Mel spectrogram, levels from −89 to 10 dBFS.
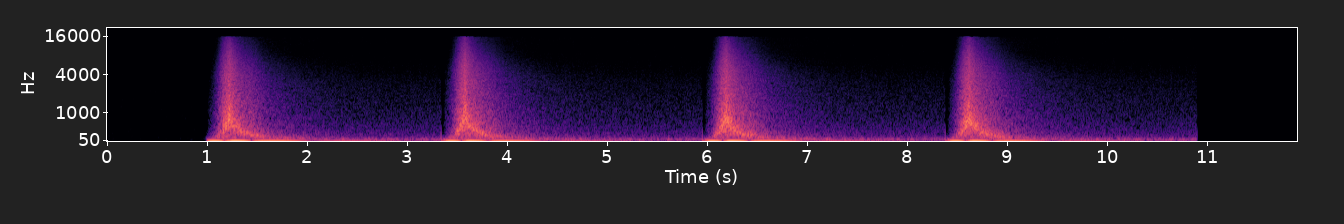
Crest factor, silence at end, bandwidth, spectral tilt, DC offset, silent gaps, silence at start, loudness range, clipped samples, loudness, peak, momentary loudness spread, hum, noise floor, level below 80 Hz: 20 dB; 1.25 s; 16 kHz; -4.5 dB/octave; under 0.1%; none; 1 s; 3 LU; under 0.1%; -23 LUFS; -4 dBFS; 27 LU; none; -74 dBFS; -44 dBFS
